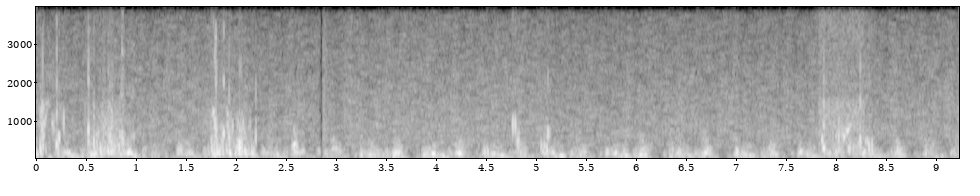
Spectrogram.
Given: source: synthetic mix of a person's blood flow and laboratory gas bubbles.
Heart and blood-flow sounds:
Doppler ultrasound of blood flow; precordium
0.00-0.31 s: bubbles
0.48-0.98 s: bubbles
1.71-2.23 s: bubbles
4.72-4.86 s: bubbles
5.01-5.19 s: bubbles
7.82-8.40 s: bubbles
From the record:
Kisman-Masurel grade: 223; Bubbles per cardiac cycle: several, 3 to 8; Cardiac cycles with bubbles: 10 to 50%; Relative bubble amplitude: loud (0.450 to 0.775); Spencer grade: 2 (many but less than half of the cardiac periods contain bubble signals, singularly or in groups); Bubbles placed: anywhere in the cardiac cycle

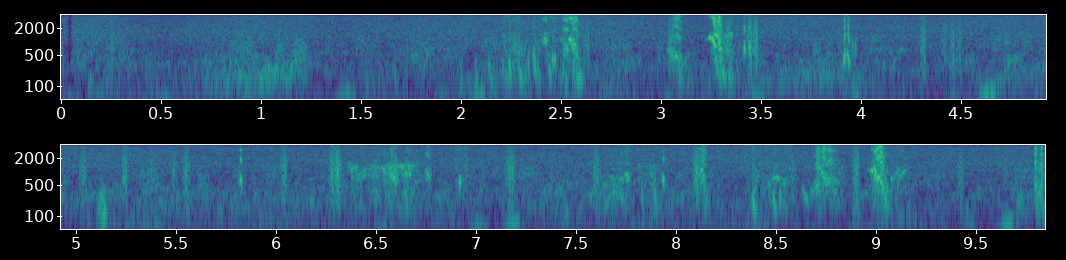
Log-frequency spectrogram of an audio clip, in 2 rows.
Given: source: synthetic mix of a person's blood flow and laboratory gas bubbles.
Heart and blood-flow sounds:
Doppler ultrasound of blood flow; subclavian vein
2.10-2.64 s: bubbles
3.02-3.15 s: bubbles
3.21-3.49 s: bubbles
3.88-4.02 s: bubbles
5.79-5.87 s: bubbles
6.34-6.79 s: bubbles
6.89-6.96 s: bubbles
7.08-7.10 s: bubbles
7.56-7.98 s: bubbles
8.09-8.19 s: bubbles
8.35-8.59 s: bubbles
8.62-8.85 s: bubbles
8.94-9.16 s: bubbles
9.59-9.85 s: bubbles
From the record:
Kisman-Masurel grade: 233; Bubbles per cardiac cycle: several, 3 to 8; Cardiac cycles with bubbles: 50 to 99%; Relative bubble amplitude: loud (0.450 to 0.775); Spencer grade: 3 (all of the cardiac periods contain showers or single bubble signals, but not dominating or overriding the cardiac motion signals); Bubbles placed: anywhere in the cardiac cycle

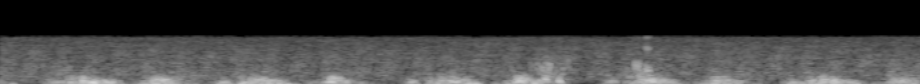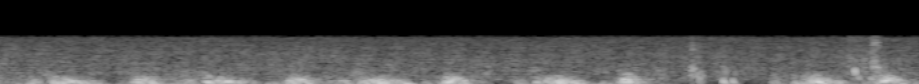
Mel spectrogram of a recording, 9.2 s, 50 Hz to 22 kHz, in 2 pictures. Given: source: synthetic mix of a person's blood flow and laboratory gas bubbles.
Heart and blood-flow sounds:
Doppler ultrasound of blood flow; precordium
2.67-2.84 s: bubbles
3.15-3.27 s: bubbles
8.04-8.12 s: bubbles
8.19-8.31 s: bubbles
8.83-9.05 s: bubbles
From the record:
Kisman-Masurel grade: 222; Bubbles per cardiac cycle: several, 3 to 8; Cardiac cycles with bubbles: 10 to 50%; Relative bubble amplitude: moderate (0.250 to 0.450); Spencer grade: 2 (many but less than half of the cardiac periods contain bubble signals, singularly or in groups); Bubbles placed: anywhere in the cardiac cycle

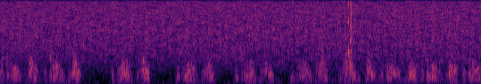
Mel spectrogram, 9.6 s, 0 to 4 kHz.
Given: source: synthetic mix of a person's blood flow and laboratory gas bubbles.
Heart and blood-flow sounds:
Doppler ultrasound of blood flow; precordium
6.32-6.53 s: bubbles
6.82-7.12 s: bubbles
From the record:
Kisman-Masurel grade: 213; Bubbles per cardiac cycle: several, 3 to 8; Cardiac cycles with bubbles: 1 to 10%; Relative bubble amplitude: loud (0.450 to 0.775); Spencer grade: 1 (occasional bubble signal discernible with the cardiac motion signal, with majority of cardiac periods free of bubbles); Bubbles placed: anywhere in the cardiac cycle

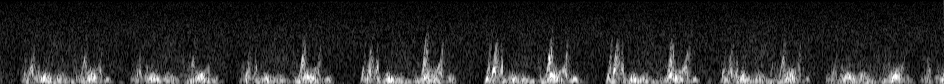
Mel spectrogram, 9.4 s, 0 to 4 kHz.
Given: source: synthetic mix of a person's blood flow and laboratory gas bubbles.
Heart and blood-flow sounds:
Doppler ultrasound of blood flow; precordium
no bubbles
From the record:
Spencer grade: 0 (complete lack of bubble signals)

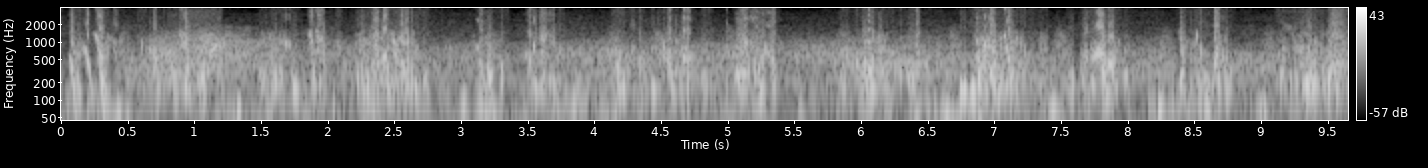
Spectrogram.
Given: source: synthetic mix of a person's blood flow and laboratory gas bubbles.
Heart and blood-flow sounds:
Doppler ultrasound of blood flow; subclavian vein
0.05-0.49 s: bubbles
0.57-1.22 s: bubbles
1.47-2.12 s: bubbles
2.20-2.79 s: bubbles
3.08-3.36 s: bubbles
3.48-3.79 s: bubbles
4.13-4.77 s: bubbles
4.79-4.90 s: bubbles
4.97-5.00 s: bubbles
5.03-5.41 s: bubbles
5.83-6.46 s: bubbles
6.71-7.40 s: bubbles
7.51-7.60 s: bubbles
7.62-8.02 s: bubbles
8.35-8.80 s: bubbles
9.09-9.66 s: bubbles
From the record:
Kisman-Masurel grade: 343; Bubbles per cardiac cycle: rolling drumbeat, 9 or more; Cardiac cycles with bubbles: 100%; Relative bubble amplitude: loud (0.450 to 0.775); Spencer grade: 3 (all of the cardiac periods contain showers or single bubble signals, but not dominating or overriding the cardiac motion signals); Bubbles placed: anywhere in the cardiac cycle

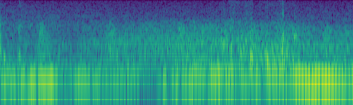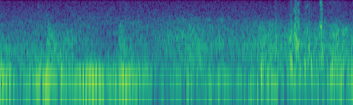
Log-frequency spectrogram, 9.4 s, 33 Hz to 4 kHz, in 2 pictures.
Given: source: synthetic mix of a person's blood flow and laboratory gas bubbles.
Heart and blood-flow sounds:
Doppler ultrasound of blood flow; subclavian vein
0.00-0.09 s: bubbles
0.24-0.32 s: bubbles
2.93-3.42 s: bubbles
3.45-3.97 s: bubbles
8.35-8.40 s: bubbles
8.54-9.05 s: bubbles
9.07-9.34 s: bubbles
From the record:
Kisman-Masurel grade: 332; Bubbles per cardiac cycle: rolling drumbeat, 9 or more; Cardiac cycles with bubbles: 50 to 99%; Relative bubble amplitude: moderate (0.250 to 0.450); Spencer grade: 3 (all of the cardiac periods contain showers or single bubble signals, but not dominating or overriding the cardiac motion signals); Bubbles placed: anywhere in the cardiac cycle

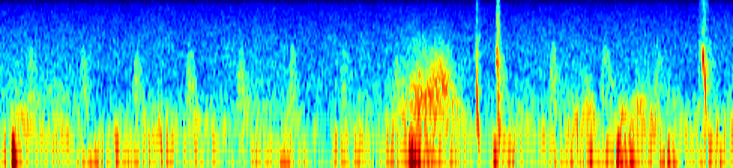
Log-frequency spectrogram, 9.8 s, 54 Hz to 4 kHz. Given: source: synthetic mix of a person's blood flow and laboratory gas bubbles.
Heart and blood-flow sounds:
Doppler ultrasound of blood flow; subclavian vein
6.33-6.43 s: bubbles
6.59-6.70 s: bubbles
9.30-9.44 s: bubbles
From the record:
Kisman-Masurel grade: 123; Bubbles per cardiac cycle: 1 to 2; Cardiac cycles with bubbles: 10 to 50%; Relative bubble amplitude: loud (0.450 to 0.775); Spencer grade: 2 (many but less than half of the cardiac periods contain bubble signals, singularly or in groups); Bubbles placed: anywhere in the cardiac cycle

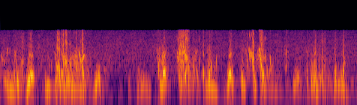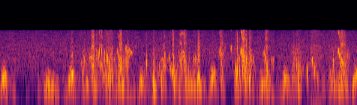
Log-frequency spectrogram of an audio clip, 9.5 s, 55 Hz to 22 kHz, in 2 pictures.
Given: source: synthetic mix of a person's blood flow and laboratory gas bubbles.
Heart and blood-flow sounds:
Doppler ultrasound of blood flow; precordium
0.00-0.34 s: bubbles
0.57-1.24 s: bubbles
2.08-2.27 s: bubbles
2.33-2.92 s: bubbles
3.18-3.65 s: bubbles
3.78-3.85 s: bubbles
4.07-4.64 s: bubbles
5.81-6.56 s: bubbles
6.68-7.48 s: bubbles
7.67-7.78 s: bubbles
7.81-8.20 s: bubbles
8.25-8.42 s: bubbles
8.63-9.05 s: bubbles
9.13-9.43 s: bubbles
From the record:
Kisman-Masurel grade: 332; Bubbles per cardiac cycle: rolling drumbeat, 9 or more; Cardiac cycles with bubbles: 50 to 99%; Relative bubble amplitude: moderate (0.250 to 0.450); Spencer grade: 3 (all of the cardiac periods contain showers or single bubble signals, but not dominating or overriding the cardiac motion signals); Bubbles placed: only in the low amplitude regions of the cardiac cycle

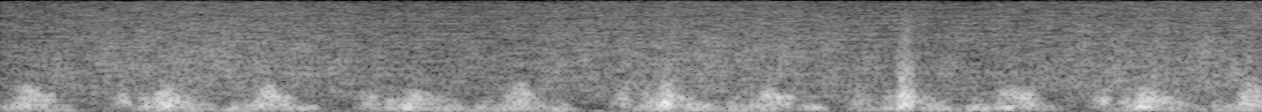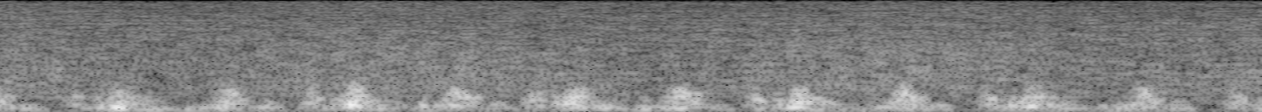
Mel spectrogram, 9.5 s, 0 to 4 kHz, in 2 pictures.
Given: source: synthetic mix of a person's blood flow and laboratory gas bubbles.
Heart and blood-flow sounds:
Doppler ultrasound of blood flow; precordium
3.35-3.44 s: bubbles
From the record:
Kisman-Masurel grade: 112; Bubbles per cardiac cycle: 1 to 2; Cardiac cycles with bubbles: 1 to 10%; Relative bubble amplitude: moderate (0.250 to 0.450); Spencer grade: 1 (occasional bubble signal discernible with the cardiac motion signal, with majority of cardiac periods free of bubbles); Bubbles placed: anywhere in the cardiac cycle

